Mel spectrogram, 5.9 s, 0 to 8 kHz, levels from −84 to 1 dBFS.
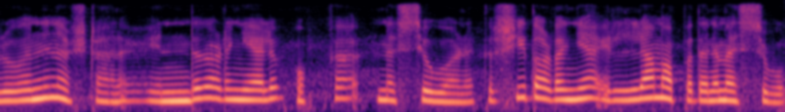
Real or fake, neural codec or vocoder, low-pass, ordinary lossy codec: fake; codec, 24 kHz, 0.9 kbps, WavTokenizer, small release; 7.2 kHz; none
